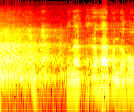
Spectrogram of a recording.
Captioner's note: laughter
